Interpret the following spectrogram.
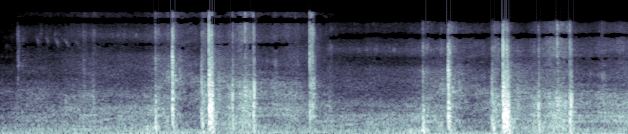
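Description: Skateboard wheels rolling on concrete, broken by a string of sharp wooden clacks and slaps of the board, the loudest about two seconds in and again about five seconds in, as a frontside shove-it is popped off a concrete box ledge and landed.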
